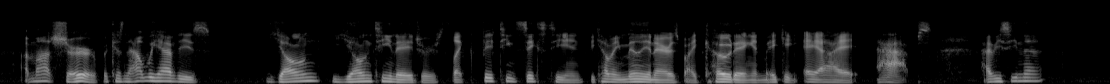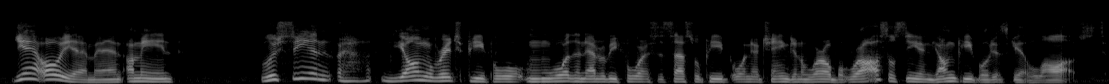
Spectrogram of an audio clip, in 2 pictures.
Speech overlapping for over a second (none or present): none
